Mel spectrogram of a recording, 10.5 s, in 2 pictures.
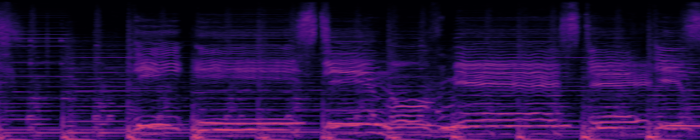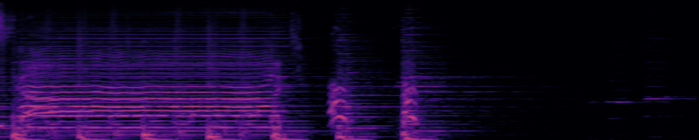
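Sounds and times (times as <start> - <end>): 
rhythmic tonal music: 0.0 - 8.7
speech: 1.0 - 5.8
pet dog barking a greeting: 7.8 - 8.5.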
